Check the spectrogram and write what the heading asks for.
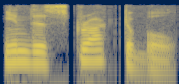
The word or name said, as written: indestructible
